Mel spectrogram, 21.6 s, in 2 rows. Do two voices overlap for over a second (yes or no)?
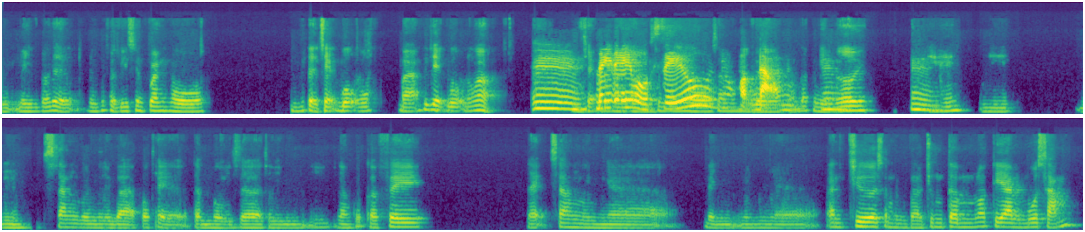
yes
